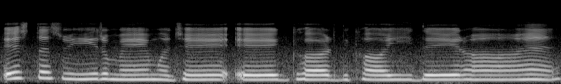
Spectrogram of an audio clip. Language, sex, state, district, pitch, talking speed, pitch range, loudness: Hindi, female, Madhya Pradesh, Katni, 220 Hz, 105 wpm, 220-235 Hz, -14 LUFS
